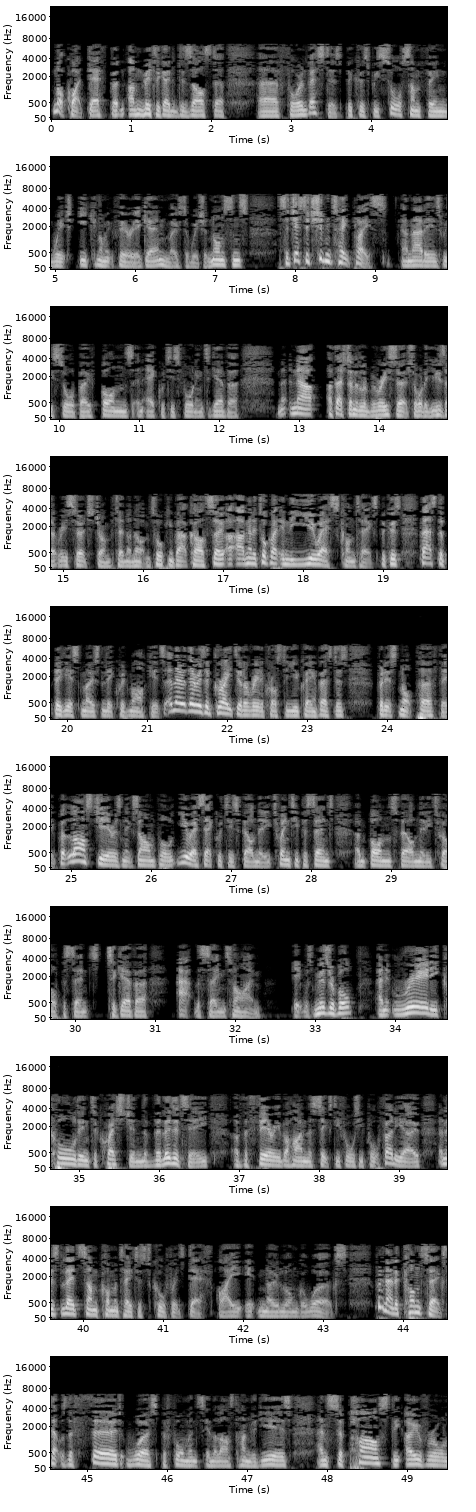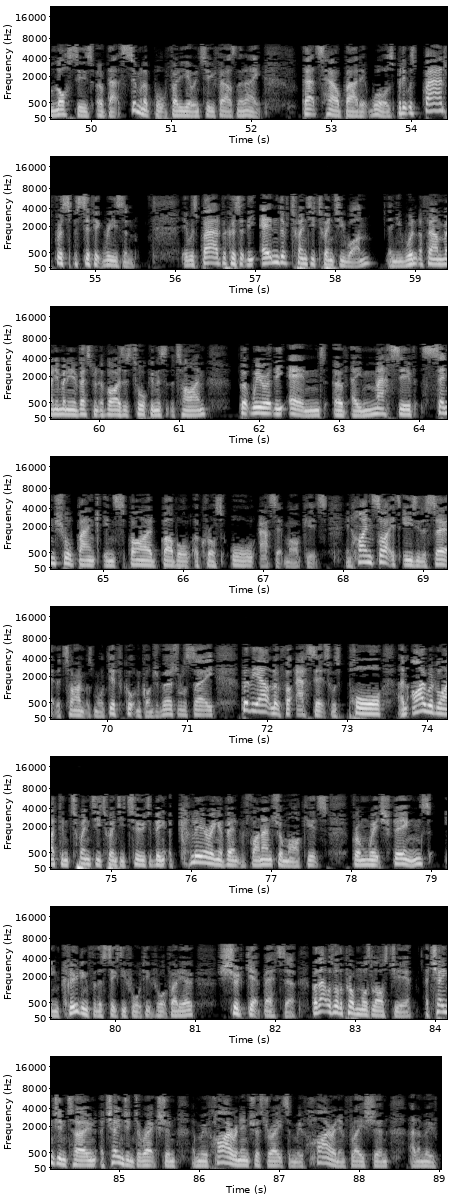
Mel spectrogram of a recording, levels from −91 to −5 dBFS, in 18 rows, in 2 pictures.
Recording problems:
garbled, watery; badly; nothing above 6 kHz

